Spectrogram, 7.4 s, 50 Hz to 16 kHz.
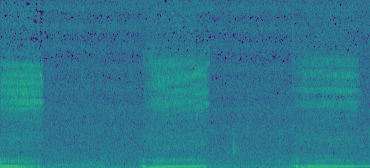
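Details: Steady, droning snores from a sleeping cat that always snores in sleep, each about a second long with a soft whistle, roughly 20 a minute; snoring.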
